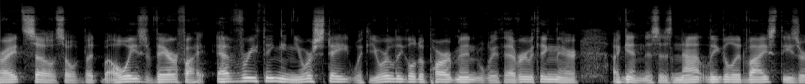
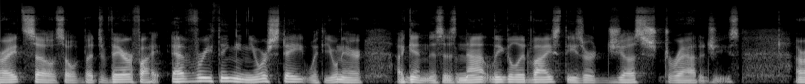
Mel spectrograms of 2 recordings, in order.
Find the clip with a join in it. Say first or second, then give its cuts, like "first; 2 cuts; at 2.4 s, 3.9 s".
second; 2 cuts; at 1.0 s, 3.4 s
